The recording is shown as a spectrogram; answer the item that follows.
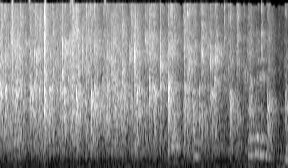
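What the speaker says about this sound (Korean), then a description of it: "다시 한번 뜨거운 박수 부탁드립니다" Audience applause in a university lecture hall after a Korea University talk on classical Chinese poetry, a steady dense wash of many hands clapping for the full four seconds, moderately loud with a few voices mixed in toward the end.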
